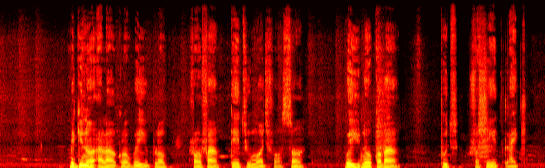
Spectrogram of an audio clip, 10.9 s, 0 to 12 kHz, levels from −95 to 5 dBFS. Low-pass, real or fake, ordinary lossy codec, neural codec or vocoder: none; real; none; none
